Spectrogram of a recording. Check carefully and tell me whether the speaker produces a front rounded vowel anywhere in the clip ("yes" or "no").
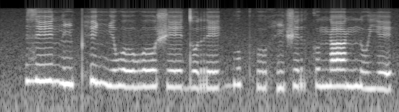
no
